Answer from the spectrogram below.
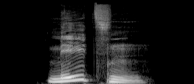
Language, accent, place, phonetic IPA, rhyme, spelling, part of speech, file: German, Germany, Berlin, [ˈmɪlt͡sn̩], -ɪlt͡sn̩, Milzen, noun, De-Milzen.ogg
- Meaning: plural of Milz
